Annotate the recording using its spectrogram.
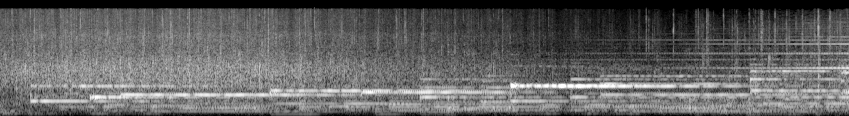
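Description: Live stage band playing the slow instrumental introduction to a ballad: sustained notes step through a gentle melody. A soft hiss under the music fades over the first few seconds.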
